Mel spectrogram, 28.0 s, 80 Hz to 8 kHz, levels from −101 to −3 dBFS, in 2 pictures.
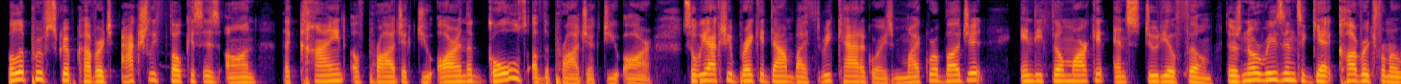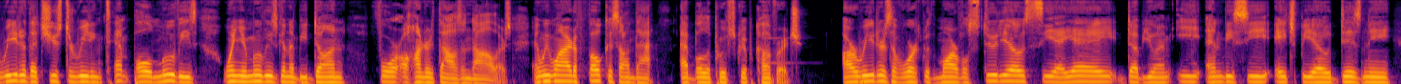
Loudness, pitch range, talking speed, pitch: -24 LUFS, 135-160 Hz, 185 wpm, 145 Hz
